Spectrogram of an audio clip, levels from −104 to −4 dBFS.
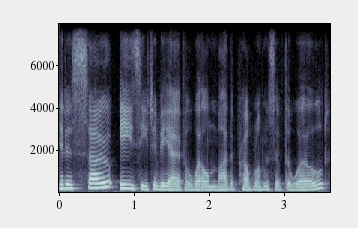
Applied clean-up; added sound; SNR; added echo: none; none; none; none.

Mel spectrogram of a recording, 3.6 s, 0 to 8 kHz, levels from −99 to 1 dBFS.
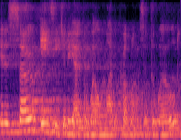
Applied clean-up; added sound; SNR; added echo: none; none; none; reverberation time 2.8 s.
